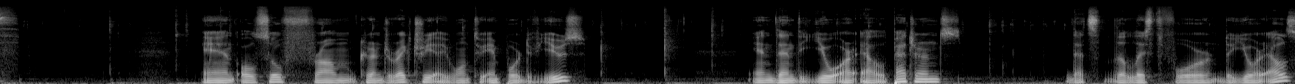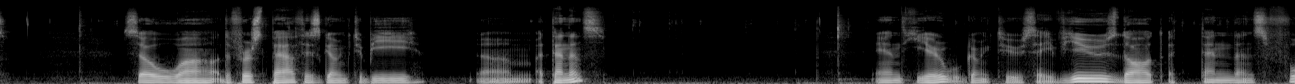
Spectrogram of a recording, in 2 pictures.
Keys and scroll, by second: 1.0 ctrl+b, 1.7 Return, 2.5-5.8 typing, 5.9 Return, 6.3 ctrl+s, 6.6 Return, 8.0-11.9 typing, 13.2 [, 13.7 Return, 15.2-16.7 typing, 18.3-25.9 typing, 20.5 Right.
